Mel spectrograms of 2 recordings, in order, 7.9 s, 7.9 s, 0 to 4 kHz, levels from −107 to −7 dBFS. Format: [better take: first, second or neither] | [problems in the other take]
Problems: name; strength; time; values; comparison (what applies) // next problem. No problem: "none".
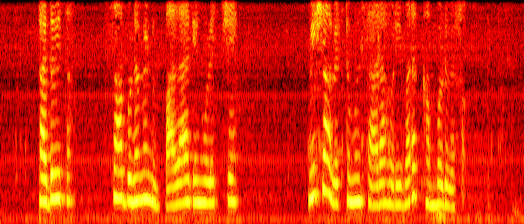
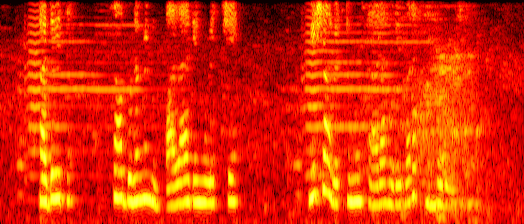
first | noise reduction (classical method log-MMSE)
